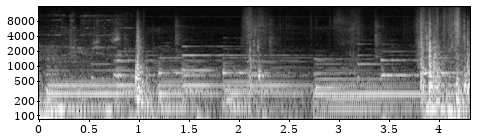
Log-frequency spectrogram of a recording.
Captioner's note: car door thuds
